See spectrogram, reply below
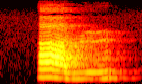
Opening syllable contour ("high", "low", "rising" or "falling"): falling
